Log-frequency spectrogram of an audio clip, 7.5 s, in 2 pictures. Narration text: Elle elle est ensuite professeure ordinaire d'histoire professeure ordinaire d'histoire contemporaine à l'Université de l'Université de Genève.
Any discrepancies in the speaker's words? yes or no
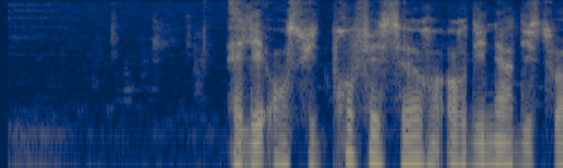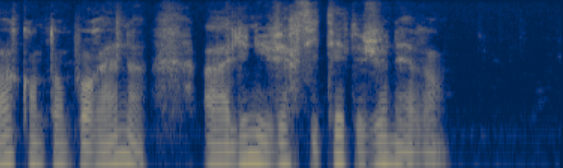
yes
